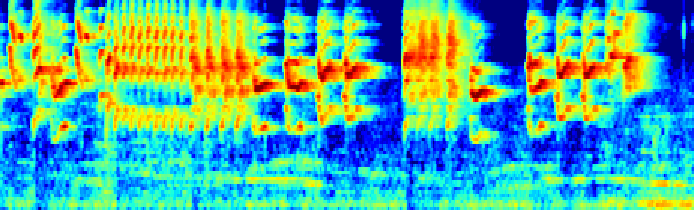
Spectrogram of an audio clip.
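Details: Long, powerful 'gacor' singing by a long-tailed shrike (cendet) mixing in sparrow-like 'gereja' notes: rapid buzzy rattles and squeaky chirps in continuous bursts, broken by brief pauses before the next loud run.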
